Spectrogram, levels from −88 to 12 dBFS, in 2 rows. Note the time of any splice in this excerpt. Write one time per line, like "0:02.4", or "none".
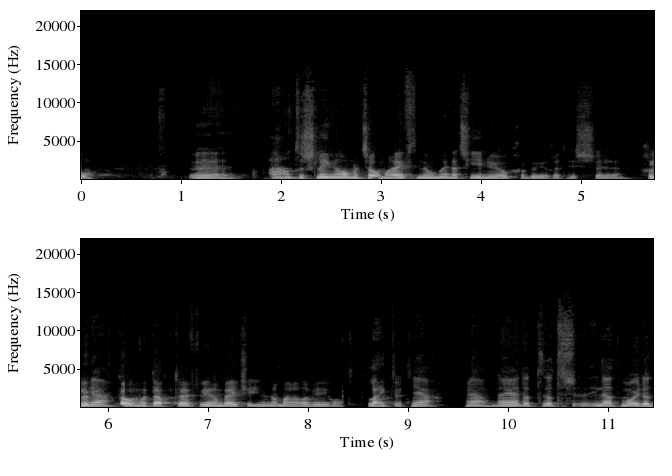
none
